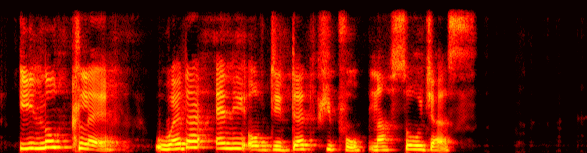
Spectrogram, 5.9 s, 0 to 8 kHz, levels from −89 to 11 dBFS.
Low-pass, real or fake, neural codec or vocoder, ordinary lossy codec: 7.2 kHz; fake; codec, 24 kHz, 3.1 kbps, DualCodec; none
